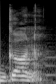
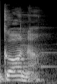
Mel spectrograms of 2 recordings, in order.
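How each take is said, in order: Both takes have the same delivery.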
